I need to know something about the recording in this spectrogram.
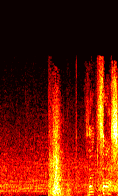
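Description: A heavy body slams onto the ring mat with a loud thud.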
